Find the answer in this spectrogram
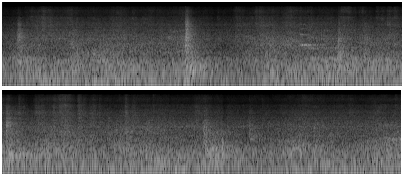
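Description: Freight train's covered hopper cars rolling slowly past: a steady low rumble with a sharp clack about every four seconds.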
